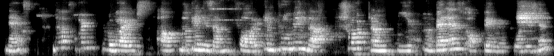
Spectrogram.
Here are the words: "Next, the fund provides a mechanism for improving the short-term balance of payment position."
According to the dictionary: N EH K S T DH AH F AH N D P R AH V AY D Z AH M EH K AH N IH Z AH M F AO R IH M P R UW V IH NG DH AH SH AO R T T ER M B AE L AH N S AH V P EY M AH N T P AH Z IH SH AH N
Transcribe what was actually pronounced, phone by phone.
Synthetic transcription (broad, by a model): N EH K S T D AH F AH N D P R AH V AY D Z AH M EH K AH N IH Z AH M F AO R IH M P R UW V IH NG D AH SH AO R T T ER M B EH N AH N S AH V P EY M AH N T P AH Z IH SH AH N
